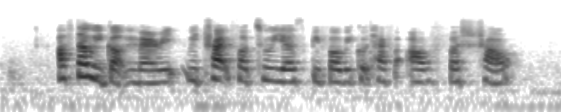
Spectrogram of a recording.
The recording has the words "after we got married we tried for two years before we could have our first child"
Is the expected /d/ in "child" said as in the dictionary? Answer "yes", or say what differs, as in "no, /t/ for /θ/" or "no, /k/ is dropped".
no, /d/ is dropped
